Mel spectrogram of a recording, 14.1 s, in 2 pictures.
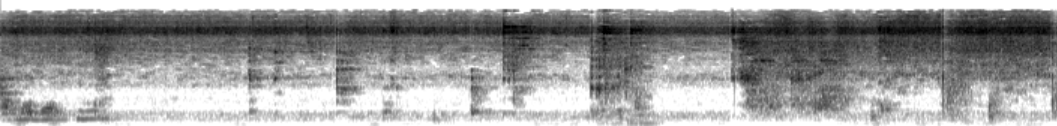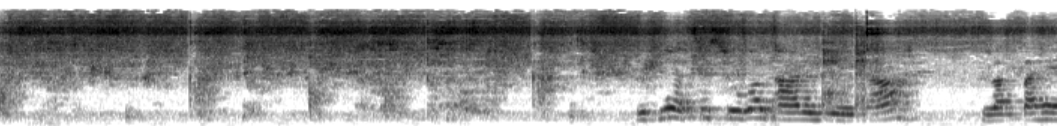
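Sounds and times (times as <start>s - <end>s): food sizzling in oil: 0.0s - 14.0s
metal spatula scraping a pan: 4.8s - 11.2s.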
